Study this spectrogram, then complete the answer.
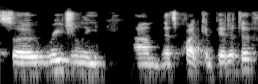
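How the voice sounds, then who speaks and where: A man's dark, mellow voice in a New Zealand accent, fairly quick and monotone. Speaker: investment agency CEO. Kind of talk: webinar presentation. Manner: halting, many fillers.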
